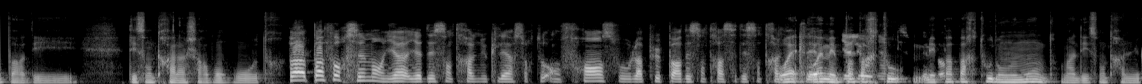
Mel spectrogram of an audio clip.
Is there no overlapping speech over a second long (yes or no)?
no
